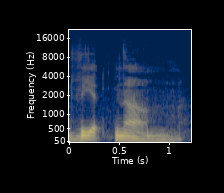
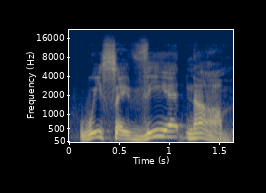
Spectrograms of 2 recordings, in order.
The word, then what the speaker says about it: Vietnam: When we say Vietnam, Vietnam, but I've heard enough Vietnamese that when they say it's Vietnam, Vietnam, it's much more like short.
